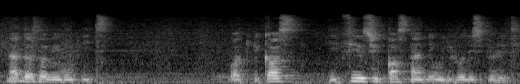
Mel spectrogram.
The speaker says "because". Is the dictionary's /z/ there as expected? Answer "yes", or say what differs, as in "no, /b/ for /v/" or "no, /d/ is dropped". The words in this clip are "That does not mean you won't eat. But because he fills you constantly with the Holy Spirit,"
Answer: no, /s/ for /z/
